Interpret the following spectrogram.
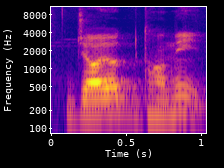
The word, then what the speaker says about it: জয়ধ্বনি: দ এর সাথে বচ্চারণে মাত্র পড়াইলাম যে ব ফলা যদি মাঝখানে হয় তখন ওকারের মত উচ্চারণ হয় জয়ধ্বনি জয়ধ্বনি এই জায়গায় ইয়া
